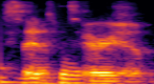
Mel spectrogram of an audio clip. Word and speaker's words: San Emeterio: Is it pronounced San Emeterio? Yeah, San Emeterio, you got it.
